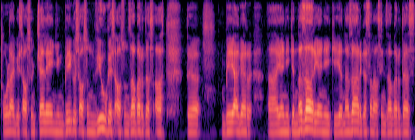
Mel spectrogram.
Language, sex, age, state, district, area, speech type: Kashmiri, male, 45-60, Jammu and Kashmir, Ganderbal, rural, spontaneous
